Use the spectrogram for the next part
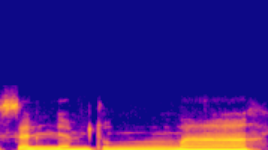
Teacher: میم ساکن کے بعد مشدد میم آ رہا ہے، یہاں پہ ادغام شفوی ہے، ادغام مثلین بھی اسے کہتے ہیں، اور مد جو یہاں پہ ہو رہی ہے مد منفصل ہے کیونکہ مد کے بعد حمزہ دوسرے کلمے میں ہے۔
